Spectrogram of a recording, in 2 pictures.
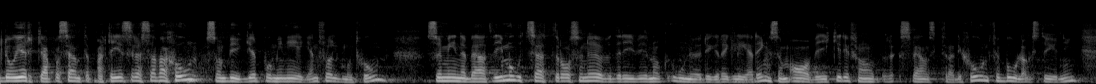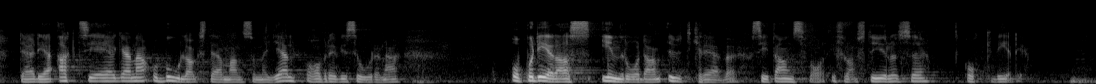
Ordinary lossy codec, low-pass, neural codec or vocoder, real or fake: none; none; none; real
